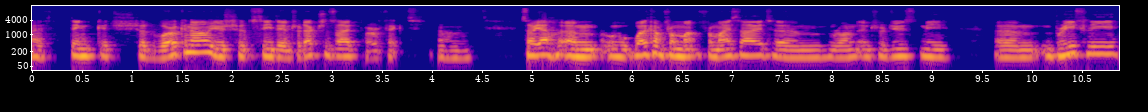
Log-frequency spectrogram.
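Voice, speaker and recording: The man's voice is somewhat breathy, and his intonation stays fairly even. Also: medium pitch for a man, fairly slow pace. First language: not English. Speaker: outdoor gear product manager. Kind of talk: webinar presentation. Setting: video call webinar. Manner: hesitant, many fillers.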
